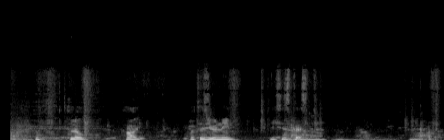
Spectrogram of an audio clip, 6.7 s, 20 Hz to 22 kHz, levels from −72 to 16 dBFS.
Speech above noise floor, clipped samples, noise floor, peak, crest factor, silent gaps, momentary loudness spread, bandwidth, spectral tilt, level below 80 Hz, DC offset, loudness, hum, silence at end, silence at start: 35 dB; under 0.1%; -50 dBFS; 0 dBFS; 18 dB; none; 23 LU; 11.5 kHz; -8 dB/octave; -52 dBFS; under 0.1%; -17 LUFS; none; 0.1 s; 0.15 s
